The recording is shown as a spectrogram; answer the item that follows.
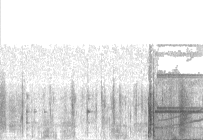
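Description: Faint small clicks, then about three seconds in a sudden loud film sound effect for the ghost's appearance: a deep rumble with several rising whistling tones above it.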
